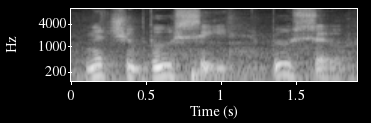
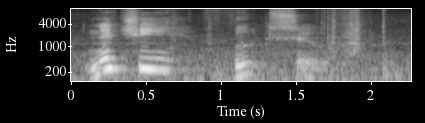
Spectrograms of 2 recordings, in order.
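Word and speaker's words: Nichibutsu: radical R Radio by nitoy busu gosh I actually sounded it out Kur isn't that awful what a great name Nichi botsu that is the right way to say that now we never did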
